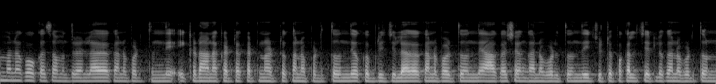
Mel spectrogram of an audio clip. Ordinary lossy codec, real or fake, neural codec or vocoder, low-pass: none; real; none; none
